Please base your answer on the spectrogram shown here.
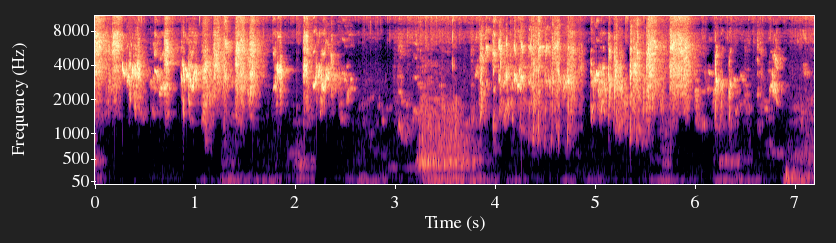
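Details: Pet budgerigars among lovebirds, playing and feeding; bursts of high chirps and harsh squawky notes separated by short pauses, with a rustle or wing-flutter around three seconds.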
